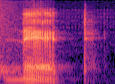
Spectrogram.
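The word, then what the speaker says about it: debt: डी ई बीटी डी ई बीटी में बे silent रहेगा और इसको बोलेंगे डेट डेट मतलब कर्ज डी यूएम बी डम डम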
